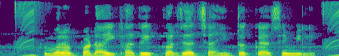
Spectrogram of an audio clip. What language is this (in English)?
Bhojpuri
